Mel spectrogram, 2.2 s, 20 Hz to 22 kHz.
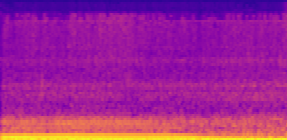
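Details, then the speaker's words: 1988 Acura Legend KA4 sedan with Honda V6, first road drive after sitting 10 years, after rebuilt fuel injectors, a replacement ECU and fuel pump; shifting well. Deep even rumble holds firm under throttle then eases smoothly, no noises: normal acceleration. "đó là chuyển số tốt cho đến nay cảm giác lái tốt không có tiếng ồn"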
